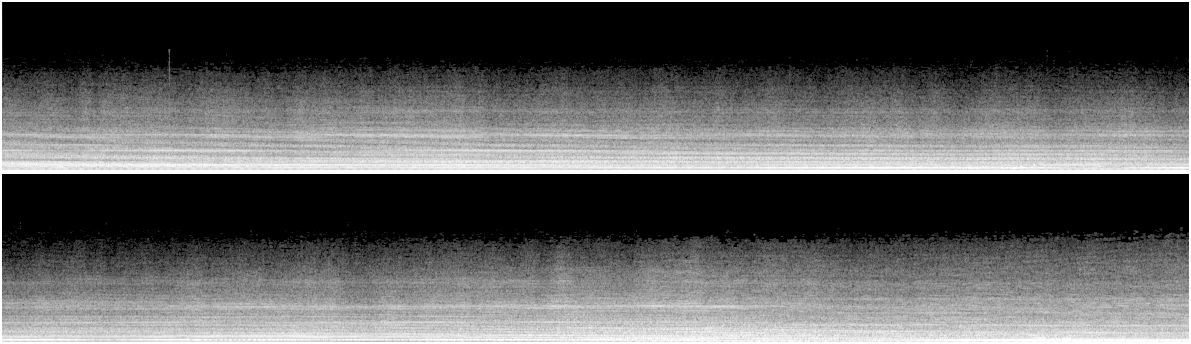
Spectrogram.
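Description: Powered parachute's engine and caged pusher propeller running steadily in flight, a continuous droning buzz; its pitch slides gradually lower over the last few seconds.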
